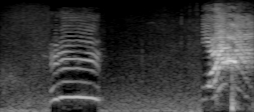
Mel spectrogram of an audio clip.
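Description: A desert rain frog gives a shrill, steady squeak, like a squeezed dog toy, as an angry war cry.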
